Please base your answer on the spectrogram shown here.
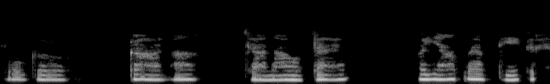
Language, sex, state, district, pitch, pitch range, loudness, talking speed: Hindi, female, Bihar, Darbhanga, 230 Hz, 215-235 Hz, -23 LUFS, 140 wpm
